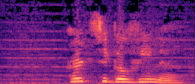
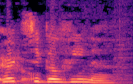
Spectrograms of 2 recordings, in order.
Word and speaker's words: Herzegovina: want to make sure you have the correct pronunciation we'll play it one more time for you here herzegovina okay herzegovina i tried to i tried to steer you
